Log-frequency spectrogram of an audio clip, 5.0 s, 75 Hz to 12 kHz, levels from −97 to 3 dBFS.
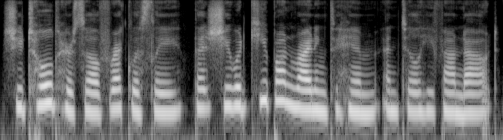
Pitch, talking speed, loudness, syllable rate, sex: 230 Hz, 190 wpm, -18 LUFS, 4.4 syllables/s, female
